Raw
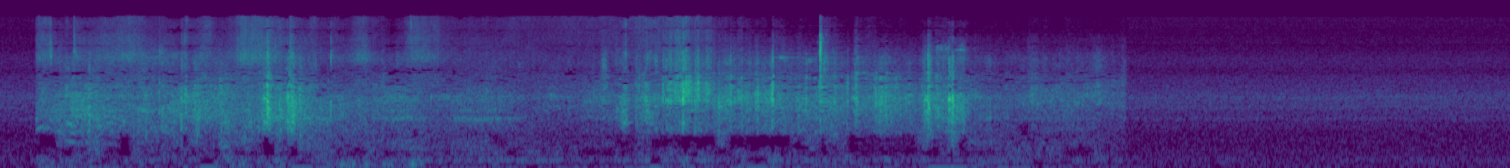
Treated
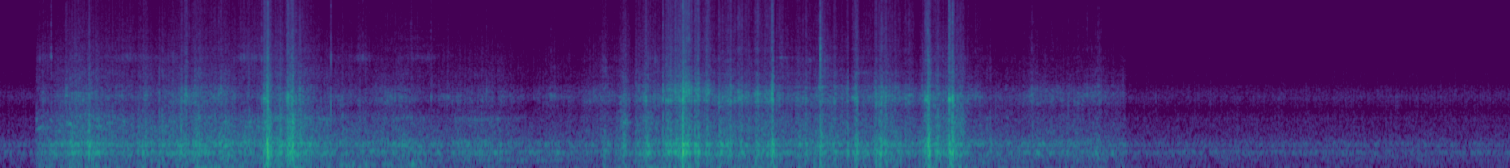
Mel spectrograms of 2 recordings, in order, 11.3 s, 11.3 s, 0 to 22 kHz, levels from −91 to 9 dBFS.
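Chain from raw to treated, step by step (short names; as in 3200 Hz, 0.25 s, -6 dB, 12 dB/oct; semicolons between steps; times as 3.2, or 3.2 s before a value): median filter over 25 samples; low shelf 89 Hz +6 dB; small resonant body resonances 280/440 Hz, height 17 dB, ringing for 40 ms; gain +1 dB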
